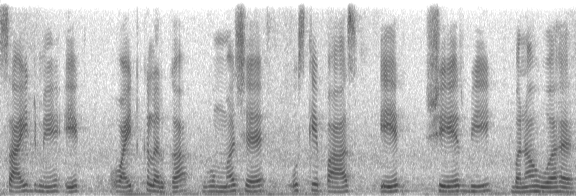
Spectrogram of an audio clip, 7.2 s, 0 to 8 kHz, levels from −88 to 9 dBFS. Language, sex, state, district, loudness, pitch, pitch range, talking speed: Hindi, female, Bihar, Kishanganj, -24 LUFS, 205 Hz, 190-220 Hz, 135 wpm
